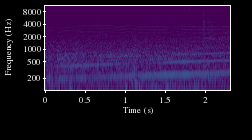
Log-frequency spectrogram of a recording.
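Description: Car in the video game Sleeping Dogs, its engine holding a steady high whine under a sustained tire squeal as it takes a corner at speed, continuous and fairly loud.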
